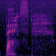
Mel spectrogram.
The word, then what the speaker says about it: bet: are getting I'm getting the Hebrew letter B because it's pronounced bet or Beth um so I wanted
